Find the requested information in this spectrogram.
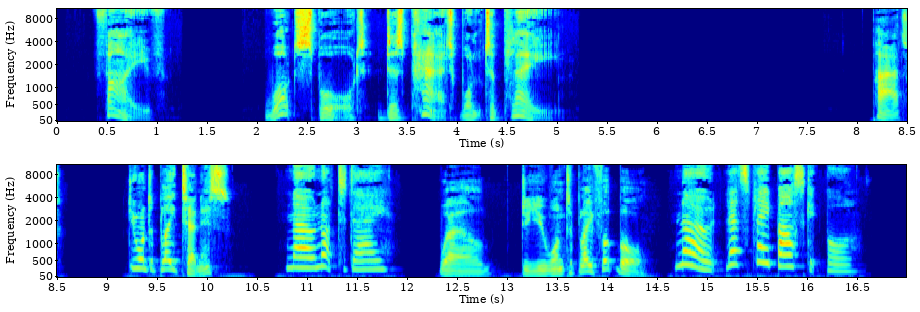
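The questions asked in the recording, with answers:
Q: What sport does Pat want to play?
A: Basketball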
